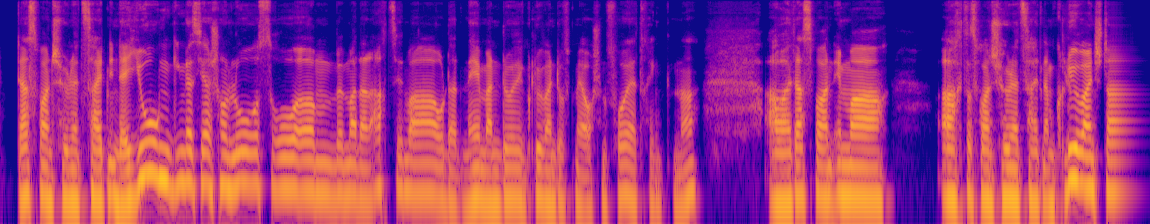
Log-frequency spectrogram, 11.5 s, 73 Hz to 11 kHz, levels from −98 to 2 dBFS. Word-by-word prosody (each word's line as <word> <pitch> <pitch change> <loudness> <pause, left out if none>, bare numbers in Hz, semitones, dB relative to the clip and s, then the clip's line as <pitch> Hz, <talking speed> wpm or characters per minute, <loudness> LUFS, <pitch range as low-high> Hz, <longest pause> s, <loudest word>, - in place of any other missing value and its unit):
Das 135 +1 0
waren 130 -3 +1
schöne 125 +1 0
Zeiten. 125 +2 0
In 130 - 0
der 115 - +4
Jugend 205 - +4
ging 180 - -3
das 185 -3 0
ja 180 -2 -1
schon 175 +1 -1
los 180 0 -1
so, 160 0 -1
ähm, 145 -2 0
wenn 140 - -4
man 140 0 0
dann 130 -1 -1
18 160 -1 -6
war 145 -1 0
oder 120 -3 -5
ne, 120 +4 -2
man 120 -1 -1
dur 130 0 -2
den 125 -3 -5
Glühwein 120 -2 -3
durften 120 +3 -11
wir 115 - -6
ja 105 - -2
auch - - -8
schon 120 - -12
vorher 135 +1 -4
trinken, 115 -2 -15
ne? 140 +5 -4 0.7
Aber 120 0 +2
das 135 +2 0
waren 130 -2 +1
immer 130 -2 +4 0.5
ach, 130 -2 +2
das 135 -3 -5
waren 130 -1 +3
schöne 130 +1 +2
Zeiten 120 0 -3
am 120 -1 -3
Glühwein-Stand 150 - +3
135 Hz, 230 wpm, -23 LUFS, 125-150 Hz, 0.7 s, der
